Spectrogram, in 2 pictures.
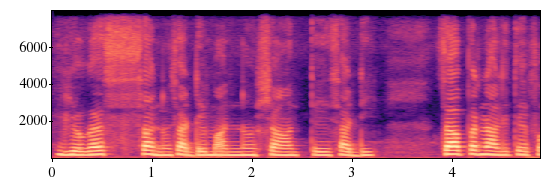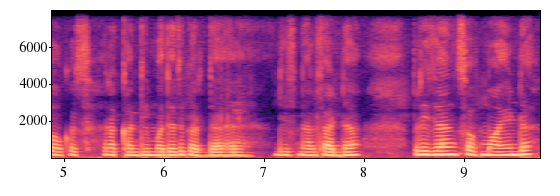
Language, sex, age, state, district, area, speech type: Punjabi, female, 45-60, Punjab, Jalandhar, urban, spontaneous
